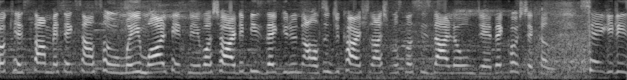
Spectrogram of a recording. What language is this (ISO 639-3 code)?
tur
